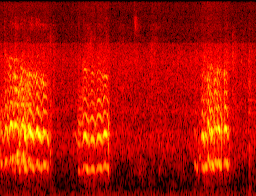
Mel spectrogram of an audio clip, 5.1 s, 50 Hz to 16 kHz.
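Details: On a rainy, springlike 21 January day, Korean brown frogs call, probably while spawning: three loud bursts of wavering, rapidly pulsed croaks, each under a second, separated by brief silences.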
